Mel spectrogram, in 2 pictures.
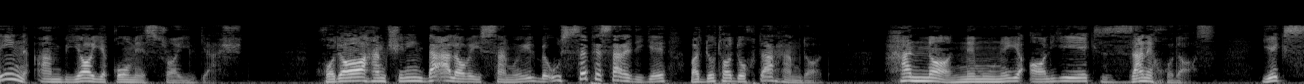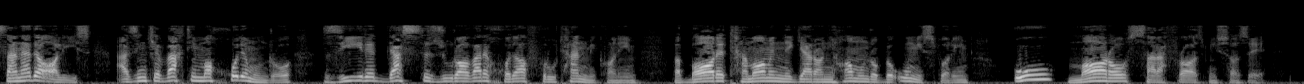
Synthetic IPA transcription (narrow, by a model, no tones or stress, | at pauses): iːnæmbijɒːje̞ɡoːme̞ːsɾɒːiːlɟæ̰ʃt̪ | χo̞d̪ɒːɦæmt͡ʃʰe̞niːnbeʔælɒːve̞jesæmuːiːlbe̞ʔuːse̞pʰe̞sæɾed̪iːɟe̞væd̪o̞t̪ʰɒːd̪o̞xt̪æɾɦæmd̪ɒ̰ːd̪̥ | hænːɒːne̞muːne̞jeʔɒːliːjejecʰzæne̞xo̞d̪ɒ̰ːst̪ | je̞cʰsænæd̪e̞ɒːliːst̪ | ʔæ̰ziːŋcʰe̞væχt̪ʰiːmɒːχo̞d̪e̞munɾo | ziːɾe̞d̪æst̪e̞zuːɾɒːvæɾe̞xo̞d̪ɒːfoɾuːt̪ʰænmiːkʰo̞niːm | væbɒːɾe̞t̪ʰæmɒːme̞ne̞ɟæɾɒːniːhɒːmunrobeʔuːmiːspʰoɾiːm | uːmɒːɾosæɾæfɾɒːzmiːsɒ̰ːze̞̰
